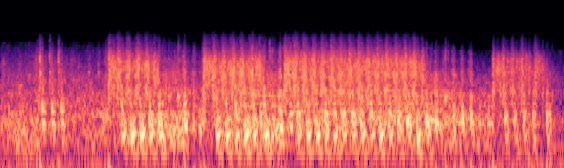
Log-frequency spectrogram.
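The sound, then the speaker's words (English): Automatic gunfire from Israeli strong points against attacking Egyptian infantry in the Sinai: loud, sustained bursts of rapid machine-gun shots that rattle almost continuously, with short gaps between bursts. “Israeli strong points opened fire, and some of the Egyptians peeled off to engage them.”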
